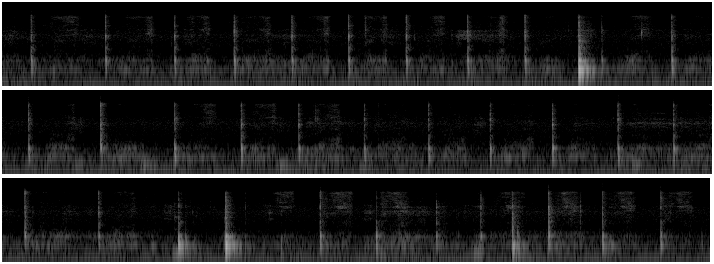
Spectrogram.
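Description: Kitchen knife being stropped on a leather strop glued to a wooden paddle and loaded with wax compound, honing the edge: quiet back-and-forth strokes rubbing over the leather, with a light tick about every two-thirds of a second and a couple of louder knocks.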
